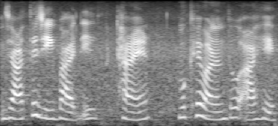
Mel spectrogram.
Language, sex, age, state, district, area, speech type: Sindhi, female, 30-45, Gujarat, Surat, urban, spontaneous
